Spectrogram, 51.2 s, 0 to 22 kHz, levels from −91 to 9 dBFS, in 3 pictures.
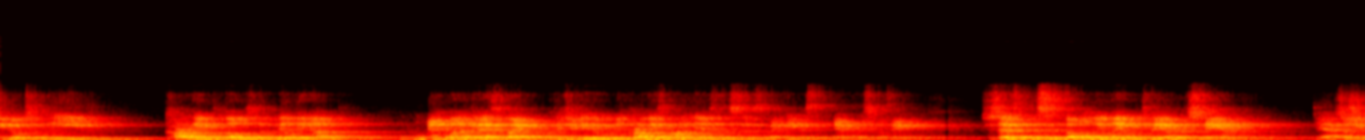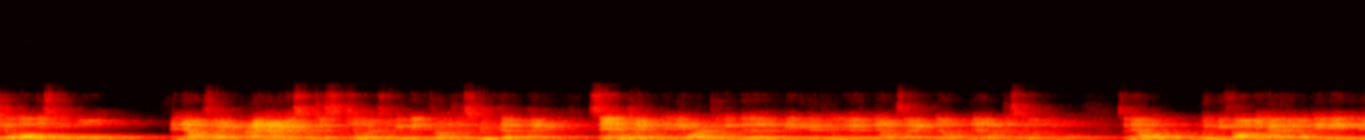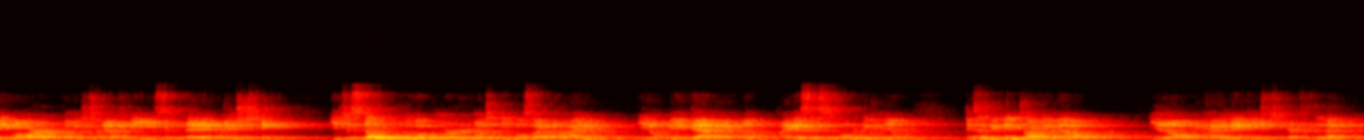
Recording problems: room echo; strong; dies away in 2.4 s
off-mic speech; far
thin; somewhat; fading below 350 Hz
garbled, watery; slightly; nothing above 7.5 kHz
abrupt cut into speech; at the start
choppy; occasionally; from 37 to 38 s; 2% of the speech affected

